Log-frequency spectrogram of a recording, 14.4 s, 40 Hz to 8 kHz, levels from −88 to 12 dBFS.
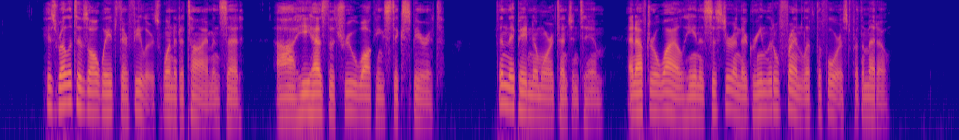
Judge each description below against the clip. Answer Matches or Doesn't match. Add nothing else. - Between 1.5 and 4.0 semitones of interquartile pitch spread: Matches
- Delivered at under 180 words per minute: Doesn't match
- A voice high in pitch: Doesn't match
